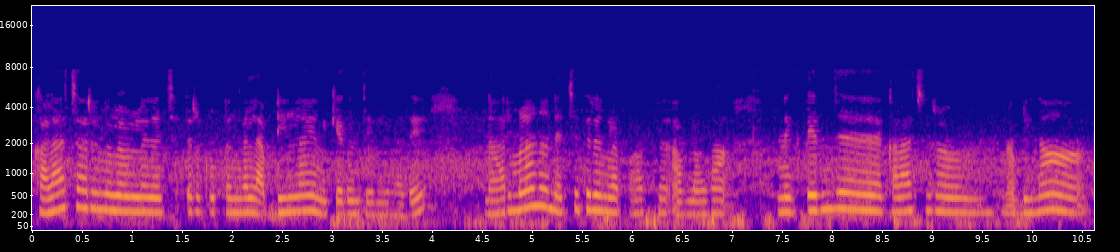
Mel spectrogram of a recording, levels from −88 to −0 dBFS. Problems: background sounds at intervals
